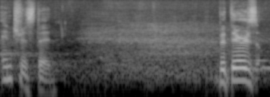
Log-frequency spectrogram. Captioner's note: laughter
